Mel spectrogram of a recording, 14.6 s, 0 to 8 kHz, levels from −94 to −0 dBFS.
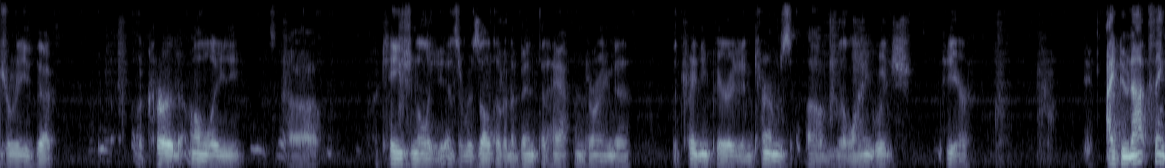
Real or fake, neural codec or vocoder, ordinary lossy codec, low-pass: fake; codec, 24 kHz, 6 kbps, HILCodec; Opus, 64 kbps; 7.2 kHz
